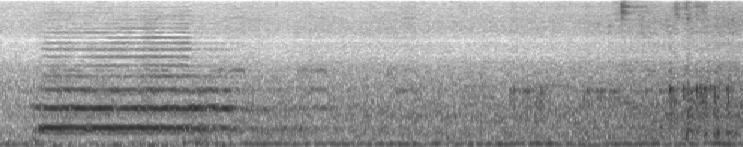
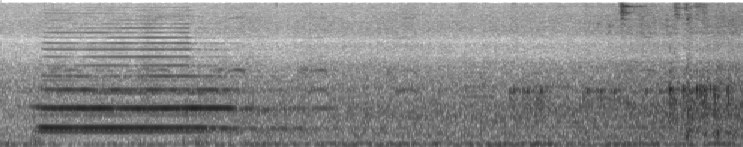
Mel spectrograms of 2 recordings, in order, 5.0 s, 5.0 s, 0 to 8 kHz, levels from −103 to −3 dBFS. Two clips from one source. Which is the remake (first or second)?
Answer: first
